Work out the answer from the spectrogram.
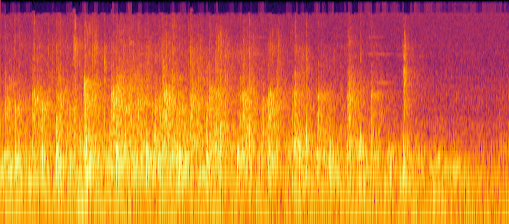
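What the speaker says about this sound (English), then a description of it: "Let's hear a round of applause yet again." Sustained audience applause for session speakers at a sustainability summit, many hands clapping in a dense, even wash that slowly thins toward the end, heard at a distance and fairly soft.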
